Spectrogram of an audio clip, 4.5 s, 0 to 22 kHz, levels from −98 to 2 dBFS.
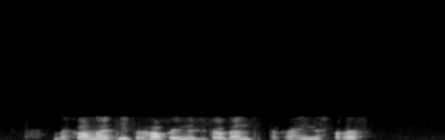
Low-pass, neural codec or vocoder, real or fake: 3.6 kHz; codec, 16 kHz, 6 kbps, DAC; fake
